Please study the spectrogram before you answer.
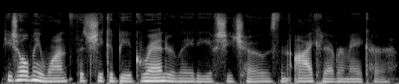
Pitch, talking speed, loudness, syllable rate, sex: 145 Hz, 300 wpm, -19 LUFS, 6.3 syllables/s, female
